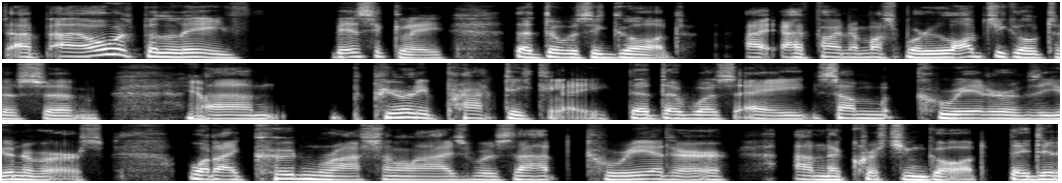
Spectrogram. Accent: Belfast, Northern Ireland, United Kingdom; moved away as an adult; I grew up in Belfast, right in the center of Belfast.

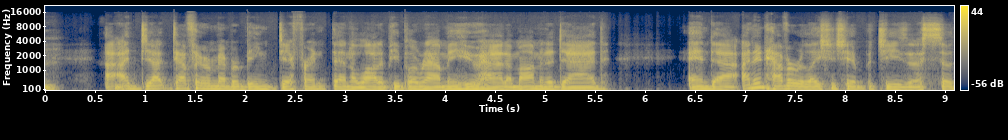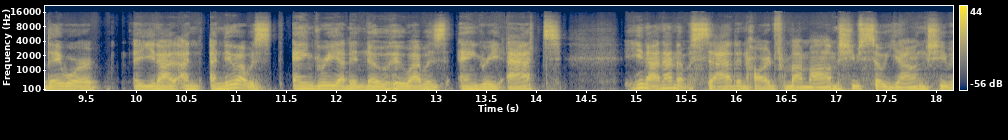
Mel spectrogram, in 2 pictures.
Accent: New Jersey, United States; You know, so I grew up in New Jersey.

